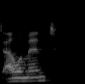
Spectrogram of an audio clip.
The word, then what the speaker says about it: LMNT: And then I also like, a lot of my dietitian friends like LMNT, which is just pronounced element.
